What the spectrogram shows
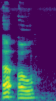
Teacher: the glottal stop, which is closing off the airflow in your throat. It happens in English when we say uh-oh, depending on your accent.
